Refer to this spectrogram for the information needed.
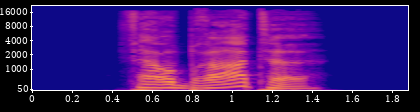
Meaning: inflection of verbraten: 1. first-person singular present 2. first/third-person singular subjunctive I 3. singular imperative
- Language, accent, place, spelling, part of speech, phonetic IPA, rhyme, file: German, Germany, Berlin, verbrate, verb, [fɛɐ̯ˈbʁaːtə], -aːtə, De-verbrate.ogg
